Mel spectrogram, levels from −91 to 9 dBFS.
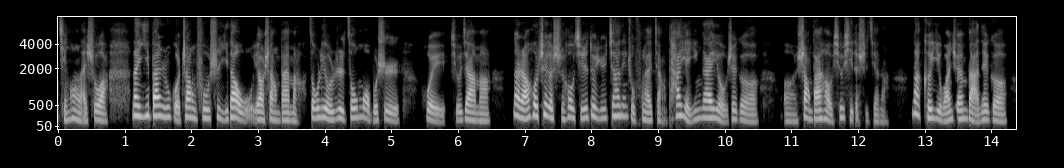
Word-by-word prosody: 情 165 - -6
况 195 +1 -2
来 - - -2
说 165 +1 +2
啊， 150 - -4 0.3
那 250 - +6
一 245 +1 +1
般 245 -1 +7
如 225 0 -2
果 - - +1
丈 220 -2 +2
夫 200 0 -2
是 205 +2 -5
一 180 +1 -7
到 220 -3 +8
五 165 - -3
要 175 -1 +3
上 165 -2 -1
班 160 -1 +1
嘛， 150 -1 -5
周 210 -1 0
六 210 -5 +2
日 190 +2 0
周 210 +5 -1
末 215 -4 -1
不 160 -1 -4
是 160 -4 -4 0.3
会 135 -4 -2
休 165 - -7
假 165 -2 +3
嘛。 145 -1 -4 0.3
那 265 -3 +5
然 195 -2 +6
后 245 - +5
这 265 +2 0
个 210 - +3
时 195 -1 -5
候 215 +2 0
其 200 +1 -3
实 210 - 0
对 235 0 -1
于 200 +1 -7
家 245 +4 -1
庭 245 -1 -6
主 170 -9 -6
妇 165 - -11
来 160 -1 -2
讲， - - -9
她 255 - 0
也 230 - -1
应 185 +7 -9
该 210 -1 +4
有 185 -11 -1
这 185 +6 -4
个， 145 -5 -5 0.4
呃， 140 -1 -11
上 200 +5 +1
班， 185 +1 +3
还 180 - 0
有 150 - -2
休 215 - -5
息 180 - -6
的 - - -10
时 145 - -8
间 135 0 -12
呐。 130 - -17 0.3
那 295 -3 +1
可 210 - 0
以 195 -3 -1
完 155 +1 0
全 185 0 -1
把 180 - +3
那 170 +1 -3
个， 145 -3 -2
185 Hz, 310 characters per minute, -23 LUFS, 160-215 Hz, 0.4 s, 到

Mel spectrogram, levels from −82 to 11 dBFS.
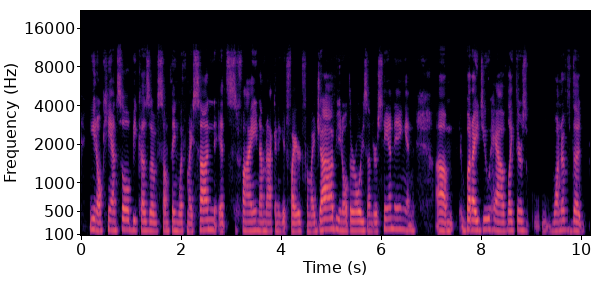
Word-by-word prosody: you 185 - 0
know, 155 -1 +3
cancel 170 +2 +1
because 165 -1 -1
of 155 -1 0
something 160 +1 -3
with 150 0 -3
my 145 -1 -3
son, 175 +2 +3
it's 150 +2 -4
fine. 160 0 +1
I'm 155 - -1
not 150 -1 -1
gonna 150 -1 -7
get - - -5
fired 150 +1 +1
from 150 - -9
my 140 - -2
job, 185 +3 +4
you 175 - -1
know, 160 - 0
they're 165 -1 +1
always 160 -1 +2
understanding, 185 +5 -3
and, 165 - -6 0.4
um, 155 -2 +3 0.2
but 175 0 +5
I 165 -1 +8
do 180 +2 -2
have 160 -4 0
like, 165 0 0
there's 165 -1 -2
o - - -22 0.5
one 160 +2 -2
of 170 -2 -5
the 155 -4 +1
160 Hz, 210 wpm, -25 LUFS, 155-175 Hz, 0.5 s, I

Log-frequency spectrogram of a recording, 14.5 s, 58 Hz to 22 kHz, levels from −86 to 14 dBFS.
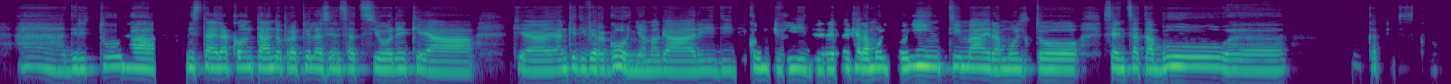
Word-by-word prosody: Ah, 195 -4 -6
addirittura! 180 +2 -1 0.3
Mi 195 - -2
stai 190 0 +1
raccontando 190 0 +1
proprio 185 +1 -1
la 185 -1 +1
sensazione 175 0 -2
che 180 -2 -3
ha 145 -1 0 0.4
che - - -6
ha 155 0 0
uhm, 155 - -2
anche 175 +3 -1
di 175 -2 -2
vergogna 165 -2 +1
magari, 155 0 -2
di 160 +1 -9
di - - -24
condividere, 170 -2 0
perché 190 +1 -1
era 175 - +7
molto 180 0 +1
intima, 195 -2 +4
era 170 -2 +1
molto 170 -1 0 0.2
senza 180 0 0
tabù 195 +1 +2
uhm, 160 0 -5 0.8
capisco. 180 -4 -17
175 Hz, 125 wpm, -25 LUFS, 165-190 Hz, 0.8 s, era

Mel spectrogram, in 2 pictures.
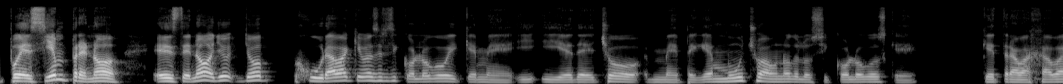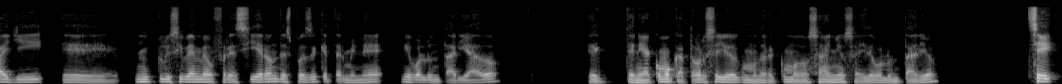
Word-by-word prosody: Pues, 150 -4 +9
siempre, 195 - +7
no. 145 -2 +7 0.3
Este, 145 -1 +5
no, 180 +3 +8
yo 185 +3 +5
yo 190 +4 +1
juraba 160 +3 +4
que 180 - -3
iba 175 0 +2
a 175 - +1
ser 175 0 -2
psicólogo, 140 -4 -2
y 135 - -6
que 115 - -6
me 105 -3 -8
y 110 +1 -11
y, 110 -2 -5
eh, 110 0 -1
de 110 -1 -1
hecho 120 +1 -1
me 110 -1 -7
pegué 110 +4 -4
mucho 155 +5 0
a 135 - +2
uno 125 0 -2
de 120 - -4
los 110 -2 -6
psicólogos, 115 +2 -4
que 100 -2 -15 0.6
que 115 - -2
trabajaba 115 +1 -1
allí. 115 +2 -5
Eh, 100 -2 -7 0.2
inclusive 120 +1 -3
me 120 -1 0
ofrecieron 115 +3 -2
después 115 -1 -5
de 120 - -5
que 120 - -9
terminé 105 +1 -7
mi 120 - -7
voluntariado, 105 +1 -6 0.8
eh, 105 -1 -5 0.2
tenía 100 -4 -1
como 120 -2 +2
14, 110 +3 -3
yo, 110 -1 0
como 100 -1 -5
duré 100 -1 -6
como 110 -2 -6
2 100 +1 -4
años 105 +1 -3
ahí 100 0 -6
de 105 - -3
voluntario. 100 +4 -5 0.9
Sí. 135 -4 +6
115 Hz, 160 wpm, -22 LUFS, 105-130 Hz, 0.9 s, Pues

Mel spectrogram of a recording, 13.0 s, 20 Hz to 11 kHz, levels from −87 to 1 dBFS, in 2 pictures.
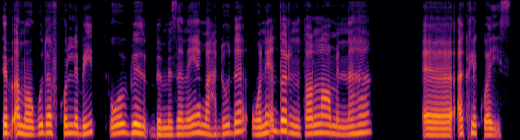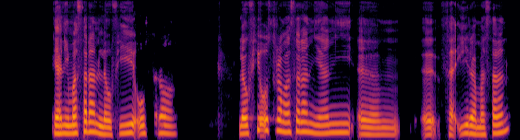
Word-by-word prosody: تبقى 195 0 +4
موجودة 185 +4 +2
في 195 - -11
كل 190 0 0
بيت 185 +5 -2
وب 195 +4 +2
بميزانية 170 0 +2
محدودة 185 +6 -2
ونقدر 205 +8 +2
نطلَّع 185 +3 +1
منها 180 +5 -2 0.6
آآ، 150 0 +4
أكل 175 +5 +1
كويس 155 -5 -3 0.8
يعني 185 0 +4
مثلًا 205 +3 +3
لو 165 -2 +2
في 190 +5 -1
أسرة 190 -1 -4 0.8
لو 180 0 +4
في 185 - -1
أسرة 255 -1 0
مثلًا 225 +1 0
يعني 205 0 -2
آمم، 160 -2 -3 0.3
أ - - -2
فقيرة 185 0 -1
مثلًا، 195 - -1
185 Hz, 130 wpm, -24 LUFS, 170-205 Hz, 0.8 s, تبقى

